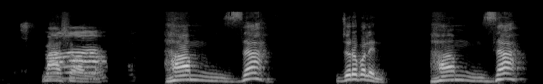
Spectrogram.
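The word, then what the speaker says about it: همزة: মাশাল্লাহ হামজাহ জোরে বলেন হামজাহ কোন টান হবে না জোরে হামজাহ হামজাহ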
